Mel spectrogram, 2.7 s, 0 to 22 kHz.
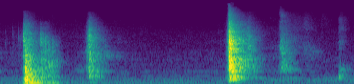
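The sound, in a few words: door on a Balance 580 catamaran closing and locking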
